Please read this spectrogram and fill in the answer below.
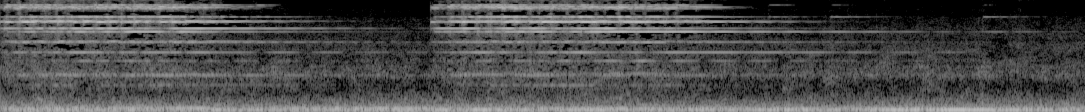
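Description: Altar bell rung at the elevation of the chalice during the consecration: two bright rings about four seconds apart, each fading away over two to three seconds.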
